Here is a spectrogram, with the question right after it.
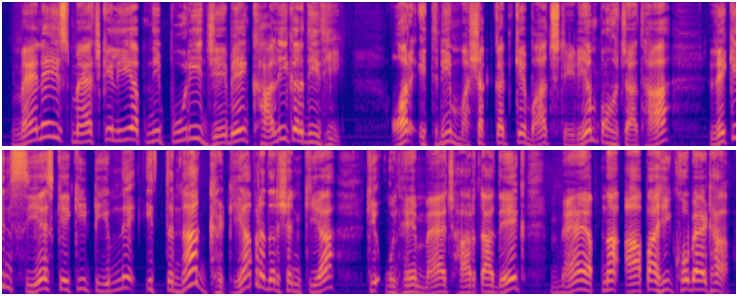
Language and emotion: Hindi, angry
